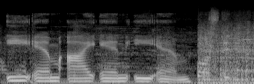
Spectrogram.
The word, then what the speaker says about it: Eminem: kept the sound exactly the same, the phonetic pronunciation of those two letters, but wrote it out as e m i n e m.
